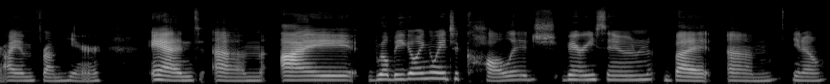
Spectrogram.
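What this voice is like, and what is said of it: California accent, says 'like' often. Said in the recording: “I have a California accent, and I say like all the time”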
